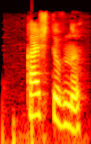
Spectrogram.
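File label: "казьтывны" Komi, female; kpv audio dict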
